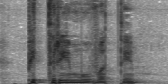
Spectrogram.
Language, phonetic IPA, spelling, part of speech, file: Ukrainian, [pʲidˈtrɪmʊʋɐte], підтримувати, verb, Uk-підтримувати.ogg
- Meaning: 1. to provide on-going support, to back 2. to sustain, to maintain, to keep up 3. to provide physical support, to hold up, to prop up, to underpin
